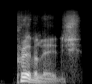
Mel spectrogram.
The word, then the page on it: privilege: British English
